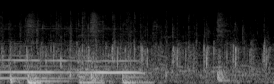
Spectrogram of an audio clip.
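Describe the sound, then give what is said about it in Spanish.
An audience claps and cheers in a dense, steady burst. A sustained horn-like tone and low rumbling notes sound over the first half, then the clapping carries on alone, slightly quieter. “¡Aplauso!”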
